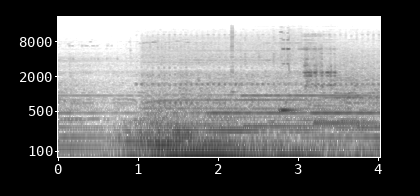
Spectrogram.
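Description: Film score music: quiet sustained tones, then a low, dark rumbling swell about a second in that holds on.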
